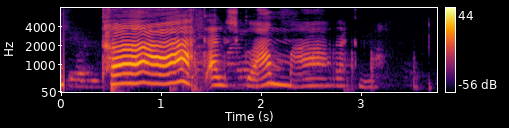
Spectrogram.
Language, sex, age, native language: Icelandic, male, 9, Icelandic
